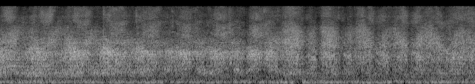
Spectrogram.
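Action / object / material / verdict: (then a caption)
scrape / wet synthetic pile rug scrubbed with a bristle brush / synthetic fibre / none. A pink brush with green bristles scrubs a foamy, wet, blue synthetic pile rug in steady back-and-forth strokes. It makes a continuous bright, hissy scrubbing sound with rhythmic swells, close to three strokes per second.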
